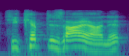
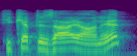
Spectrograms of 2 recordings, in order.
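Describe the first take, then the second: First: The voice stays down at the end. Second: The voice goes up at the end. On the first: The speaker calls it right. "so stay down" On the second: The speaker calls it wrong. "you stressed upwards"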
